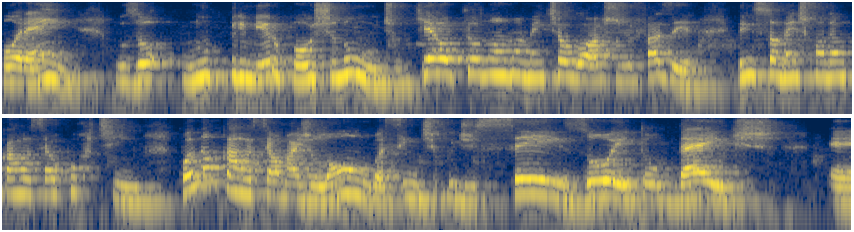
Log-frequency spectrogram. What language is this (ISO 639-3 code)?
por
